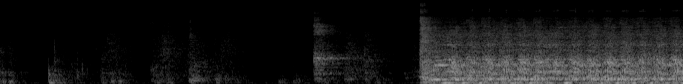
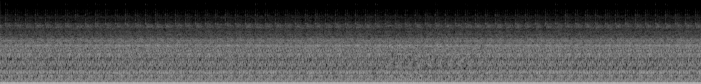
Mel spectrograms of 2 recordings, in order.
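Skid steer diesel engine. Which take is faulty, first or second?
first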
